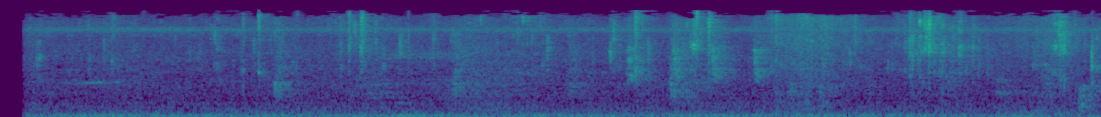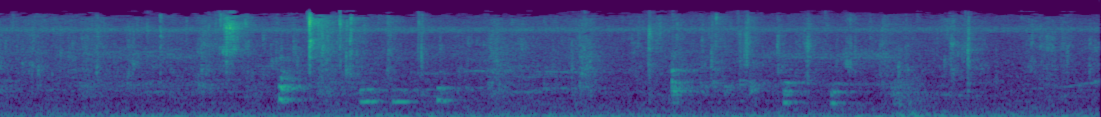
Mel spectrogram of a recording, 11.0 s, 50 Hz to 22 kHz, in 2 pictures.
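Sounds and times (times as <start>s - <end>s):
clucking animal calls: 5.2s - 11.0s.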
